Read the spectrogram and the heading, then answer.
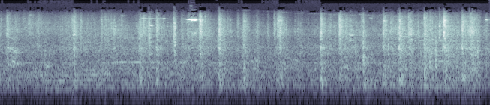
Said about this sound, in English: Molinari waves from the platform as the train pulls out.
